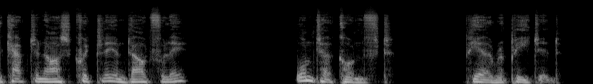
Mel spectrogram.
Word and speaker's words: Unterkunft: "Unterkunft," Pierre repeated. Ontarkov, said the captain, and looked at Pierre for some seconds with laughing eyes.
